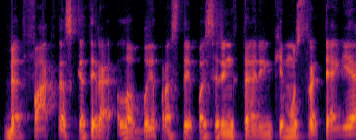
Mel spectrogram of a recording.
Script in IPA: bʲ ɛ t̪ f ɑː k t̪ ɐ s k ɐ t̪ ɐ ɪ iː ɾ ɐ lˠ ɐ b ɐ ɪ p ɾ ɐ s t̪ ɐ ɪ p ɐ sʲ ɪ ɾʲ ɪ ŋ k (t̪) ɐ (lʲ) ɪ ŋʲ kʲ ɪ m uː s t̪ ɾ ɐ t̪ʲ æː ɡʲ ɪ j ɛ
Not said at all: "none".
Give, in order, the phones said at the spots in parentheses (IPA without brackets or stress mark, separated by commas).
t̪, ɾʲ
